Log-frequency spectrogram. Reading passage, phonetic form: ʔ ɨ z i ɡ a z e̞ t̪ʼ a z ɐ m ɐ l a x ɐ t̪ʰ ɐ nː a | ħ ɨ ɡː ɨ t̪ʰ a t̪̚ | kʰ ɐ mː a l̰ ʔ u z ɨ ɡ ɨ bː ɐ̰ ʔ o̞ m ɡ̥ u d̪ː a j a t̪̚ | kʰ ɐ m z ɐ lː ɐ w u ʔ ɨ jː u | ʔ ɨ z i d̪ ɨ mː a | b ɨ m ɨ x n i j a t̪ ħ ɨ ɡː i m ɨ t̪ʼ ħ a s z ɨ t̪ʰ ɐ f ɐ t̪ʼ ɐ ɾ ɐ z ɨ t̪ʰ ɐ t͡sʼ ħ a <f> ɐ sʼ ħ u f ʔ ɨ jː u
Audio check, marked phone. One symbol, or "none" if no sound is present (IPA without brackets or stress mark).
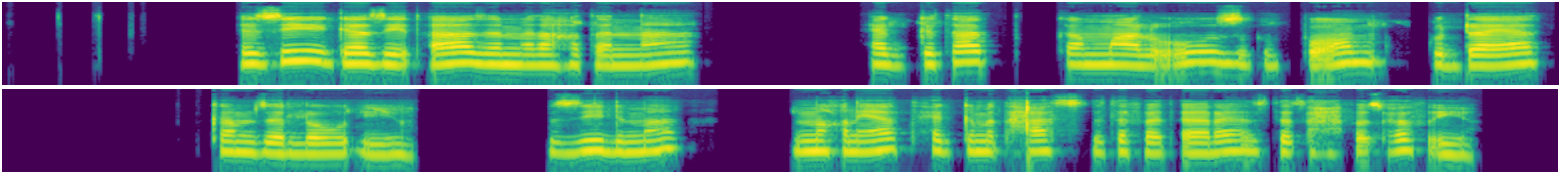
f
